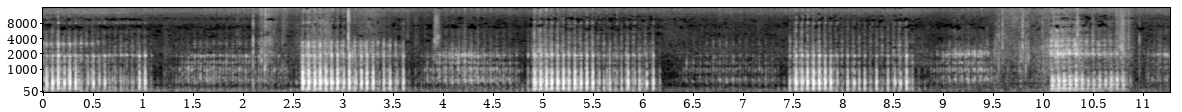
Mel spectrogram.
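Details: Continuous purring from Tawney, a cougar living at CARE in Bridgeport, Texas; rough, throbbing bursts swell and fade in a breathing rhythm, louder phases roughly every two and a half seconds with softer rumbling between.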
